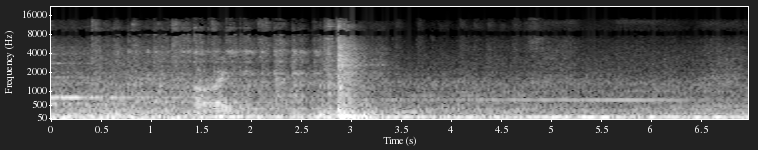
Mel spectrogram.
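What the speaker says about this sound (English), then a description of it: "Here's the southbound express train." A SEPTA southbound express subway train at a Philadelphia station, Walnut-Locust, rumbles on the platform with a sharp metallic screech midway and a rising whine, while a person speaks briefly.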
